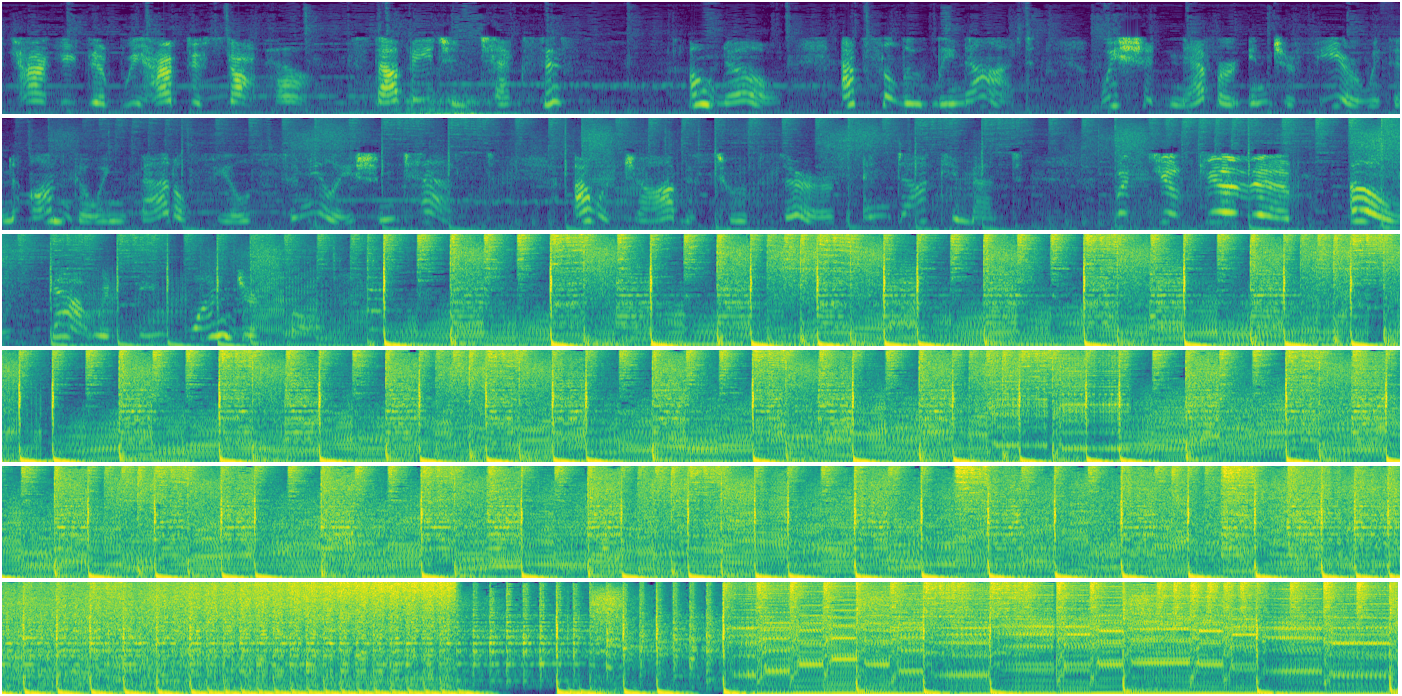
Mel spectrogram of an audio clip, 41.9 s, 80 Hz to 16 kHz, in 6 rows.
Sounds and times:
Speech: 0.0s - 2.8s, 3.5s - 15.6s
Dubstep: 14.7s - 41.9s.

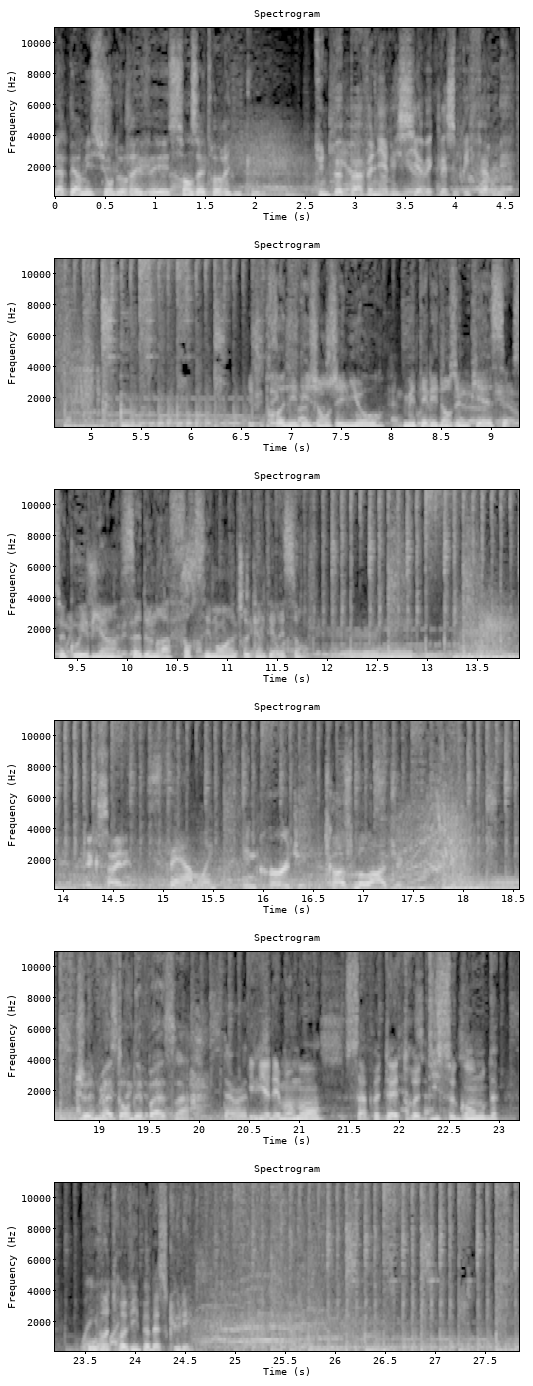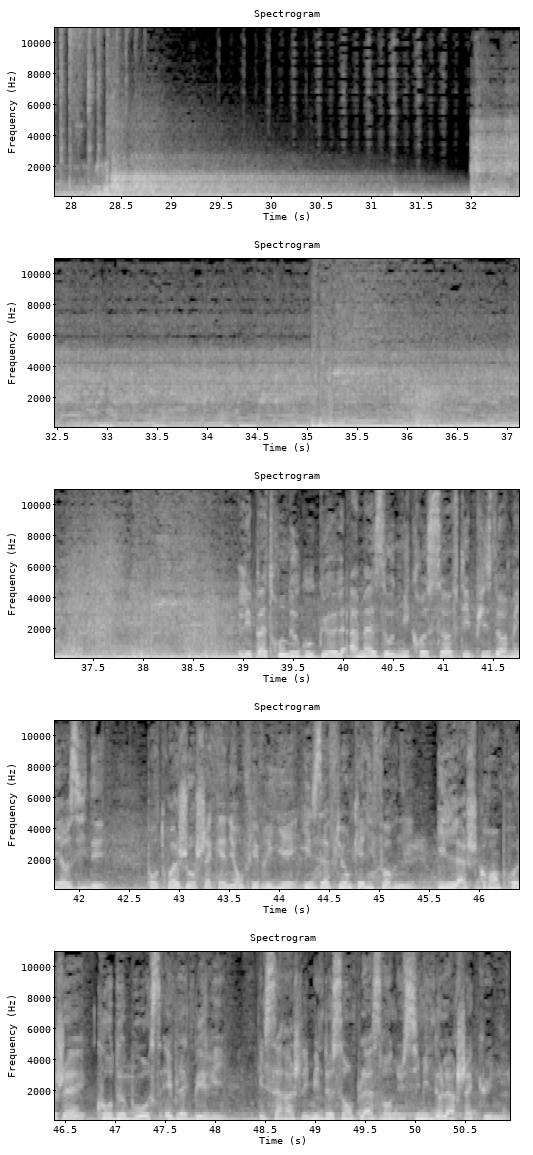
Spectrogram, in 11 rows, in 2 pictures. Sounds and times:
Music: 0.0s - 50.9s.

